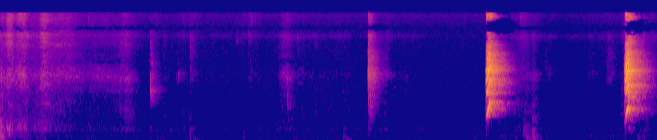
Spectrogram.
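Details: Siberian Husky puppy pestering and biting an older husky all morning; a few sharp, high, clipped yelp-like barks, isolated bursts spaced one to two seconds apart, two loud ones near the end, in an otherwise quiet room.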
